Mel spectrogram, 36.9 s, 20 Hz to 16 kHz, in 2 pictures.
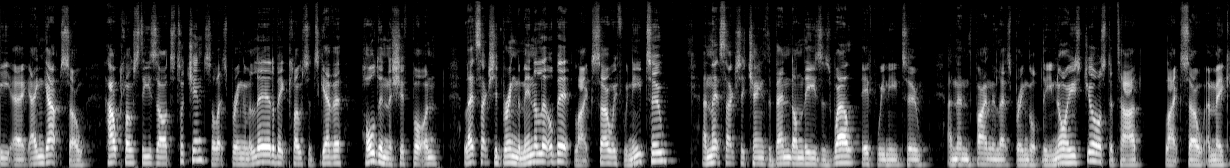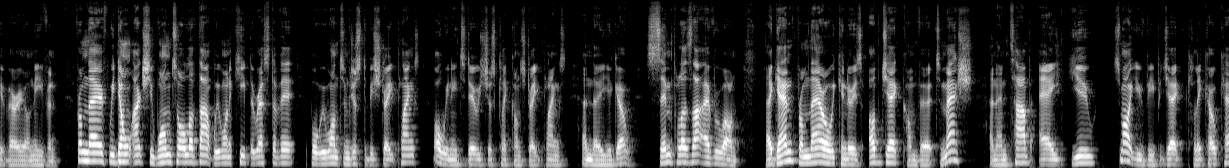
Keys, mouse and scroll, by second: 0.4 middle click, 6.2 shift+click, 10.0 click, 13.7 click, 17.5 shift+middle click, 19.3 scroll, 20.1-23.4 middle drag, 25.3 click, 26.1 click, 26.4 click, 26.7 click, 26.9-27.3 drag, 27.7 middle click, 30.7 click, 31.8 click, 32.5 click, 33.1 Tab, 33.5-34.2 typing, 35.3 click, 36.2 click, 36.7 Tab.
